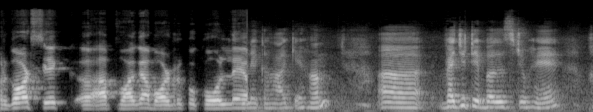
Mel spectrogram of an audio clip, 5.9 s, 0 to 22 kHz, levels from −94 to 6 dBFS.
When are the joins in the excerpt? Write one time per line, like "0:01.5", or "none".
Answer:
0:02.5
